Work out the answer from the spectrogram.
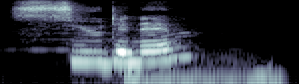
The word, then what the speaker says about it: pseudonym: Some other words that don't quite fall into this P sy category, but they do have a silent P at the start are pseudonym. Pseudonym. Something to also mention is that sudo is a prefix. So any word that starts with this pseudo will always be pronounced pseudo.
